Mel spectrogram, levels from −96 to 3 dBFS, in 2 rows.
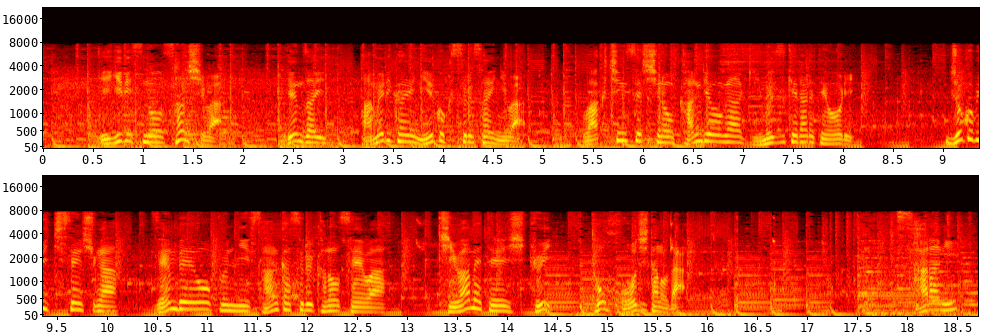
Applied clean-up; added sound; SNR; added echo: none; Bark; 18 dB; none.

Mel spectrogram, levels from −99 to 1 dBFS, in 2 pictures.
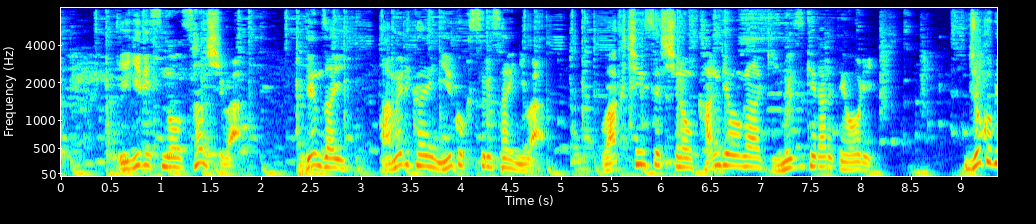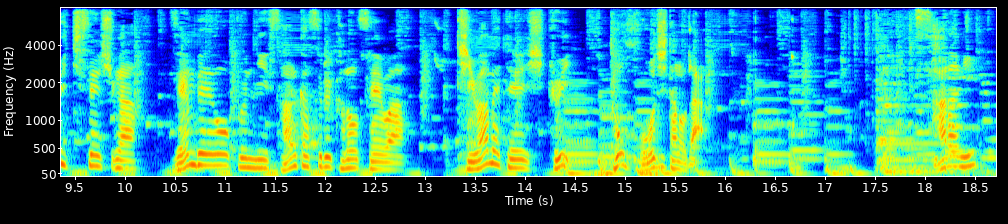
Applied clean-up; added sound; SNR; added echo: classical method log-MMSE.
